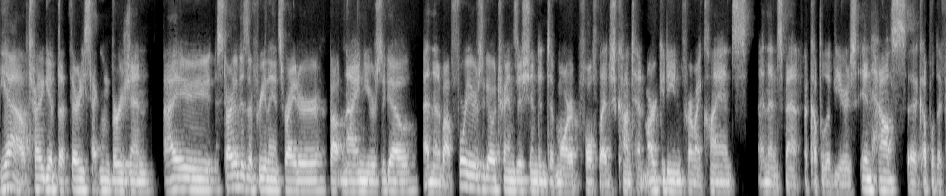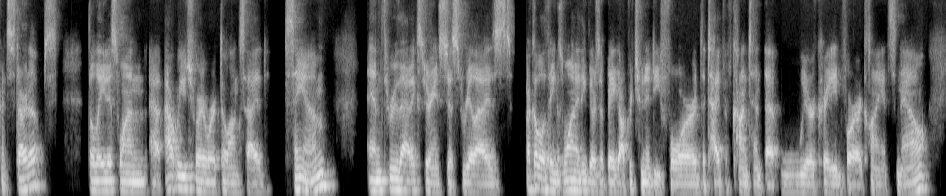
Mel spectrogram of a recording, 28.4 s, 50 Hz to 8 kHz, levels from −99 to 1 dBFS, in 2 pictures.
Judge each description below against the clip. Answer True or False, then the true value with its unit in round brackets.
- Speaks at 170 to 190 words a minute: True (180 wpm)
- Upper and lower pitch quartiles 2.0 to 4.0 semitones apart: True (2.9 semitones)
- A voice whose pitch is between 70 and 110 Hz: True (105 Hz)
